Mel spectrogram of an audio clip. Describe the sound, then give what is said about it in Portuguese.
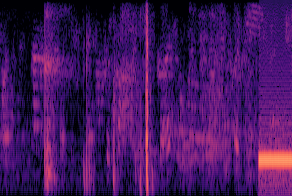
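A telephone being called again on the same line: rustling and a few sharp taps of handling come first, then a steady, unbroken ringing tone starts and holds loudly to the end. “Tô ligando de novo, da mesma linha.”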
